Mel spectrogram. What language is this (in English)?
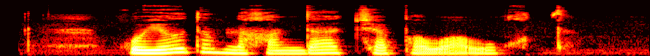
Pashto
